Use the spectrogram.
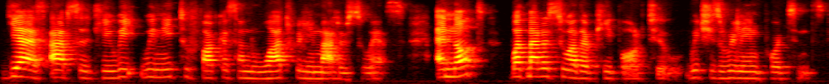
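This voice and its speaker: A woman from France with a French accent, a native French speaker, leading an interactive coaching webinar in a gently encouraging way and thanking participants for sharing. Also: medium pitch, fairly even intonation, normal speed, few pauses. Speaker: self-leadership coach. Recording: lo-fi webinar audio.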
